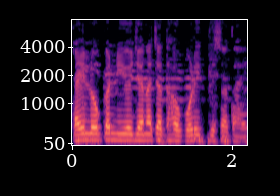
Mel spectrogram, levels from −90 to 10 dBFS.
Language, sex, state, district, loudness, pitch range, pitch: Marathi, female, Maharashtra, Dhule, -23 LUFS, 125-145 Hz, 135 Hz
